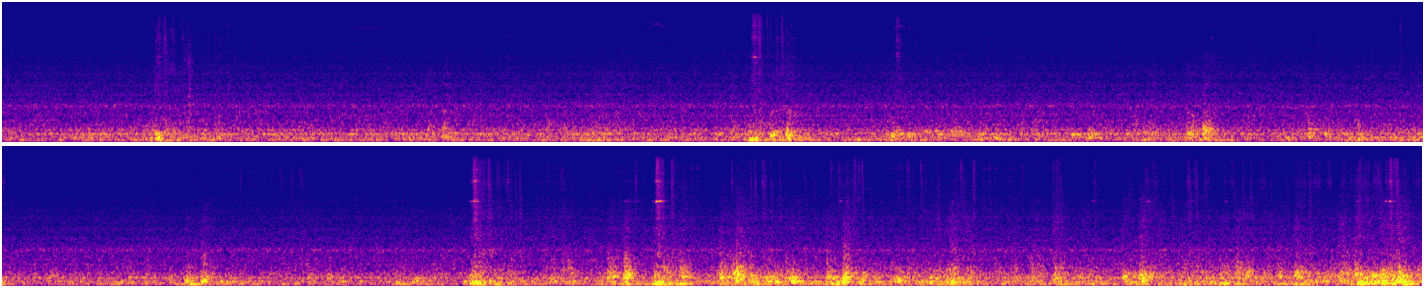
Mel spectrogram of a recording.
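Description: Running noise inside a coach of the Hokutosei sleeper express: a steady low rumble of wheels on rail with an occasional sharp click. About two-thirds of the way through it grows louder and rougher, with frequent knocks.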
